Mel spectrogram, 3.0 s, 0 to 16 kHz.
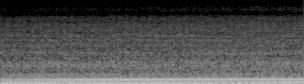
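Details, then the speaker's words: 1984 Chevrolet K10 Silverado Stepside diesel, four-wheel drive, supposedly original clutch, driving: steady low drone with road rumble, no knocks or odd noises; engine sounds good. "It sounds good, though."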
